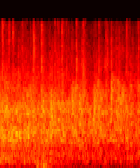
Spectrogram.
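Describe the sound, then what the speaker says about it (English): Audience applause at a live mathemagic stage performance, a steady dense wash of clapping filling the whole stretch without any voices. "Let's give three of them a nice round of applause there."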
